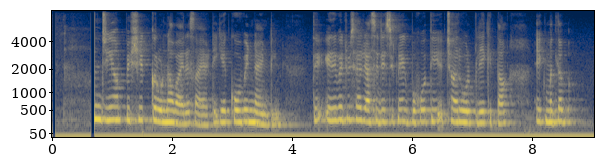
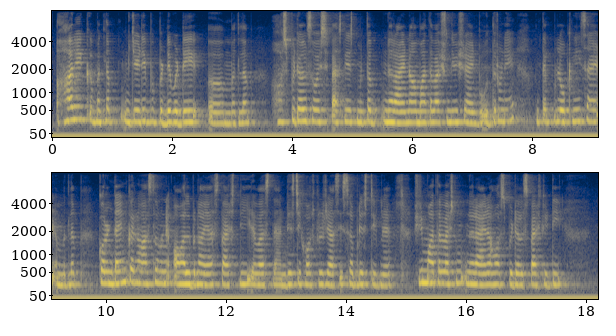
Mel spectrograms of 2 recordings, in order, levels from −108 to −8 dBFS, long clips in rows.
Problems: echo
